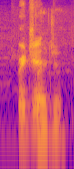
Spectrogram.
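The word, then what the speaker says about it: Brijite: Brigitte West, is that how you pronounce her name? It's B-R-I-J-I-T-E. Bridget? – Bridget, yeah.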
